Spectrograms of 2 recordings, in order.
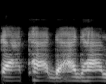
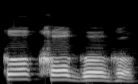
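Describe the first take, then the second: First: Each consonant ends in an 'ai' or 'e' vowel. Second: Each consonant ends in a short 'a' vowel. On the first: The speaker calls it wrong. "नहीं वो गलत है।" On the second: The speaker calls it right. "कौन सी sound होती है?"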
